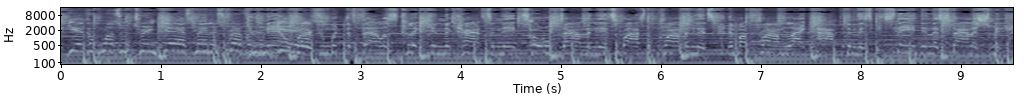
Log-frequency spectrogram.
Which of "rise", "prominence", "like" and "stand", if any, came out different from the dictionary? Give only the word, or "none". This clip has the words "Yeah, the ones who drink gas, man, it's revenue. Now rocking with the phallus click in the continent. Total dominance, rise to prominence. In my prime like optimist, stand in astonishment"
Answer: rise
